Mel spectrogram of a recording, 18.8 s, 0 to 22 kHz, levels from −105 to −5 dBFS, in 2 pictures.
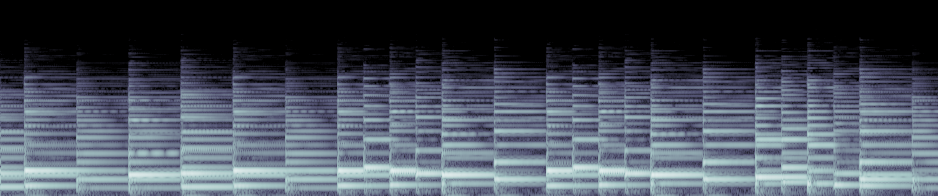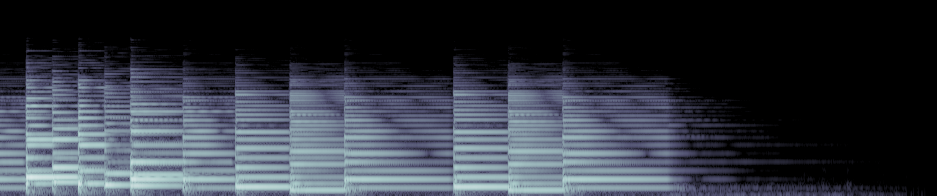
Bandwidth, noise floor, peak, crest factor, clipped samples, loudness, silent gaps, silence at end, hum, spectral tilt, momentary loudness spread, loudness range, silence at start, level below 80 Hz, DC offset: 5.6 kHz; -83 dBFS; -8 dBFS; 16 dB; under 0.1%; -23 LUFS; none; 2.65 s; none; -9 dB/octave; 11 LU; 9 LU; 0 s; -58 dBFS; under 0.1%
